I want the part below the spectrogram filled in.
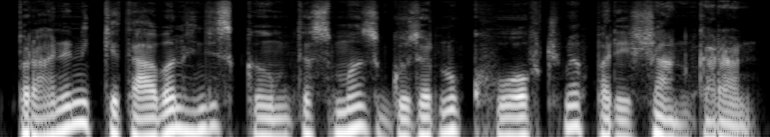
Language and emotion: Kashmiri, fearful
